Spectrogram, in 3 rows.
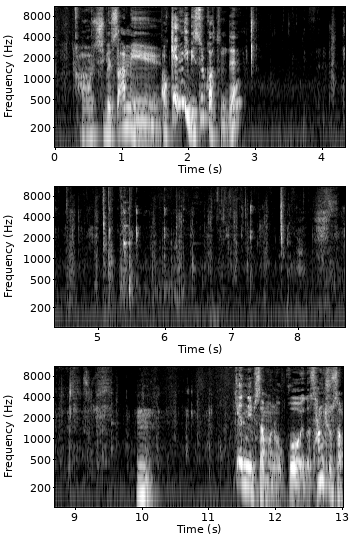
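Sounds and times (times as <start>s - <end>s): low steady hum: 0.0s - 13.0s
wet chewing clicks and smacks: 2.8s - 11.1s.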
